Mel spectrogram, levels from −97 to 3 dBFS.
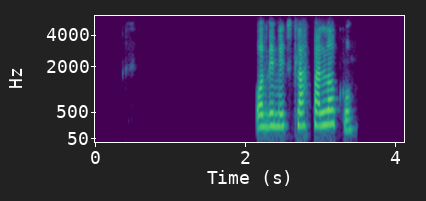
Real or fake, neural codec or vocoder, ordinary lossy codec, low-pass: fake; codec, 16 kHz, 4.8 kbps, FACodec; Opus, 24 kbps; 5.4 kHz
